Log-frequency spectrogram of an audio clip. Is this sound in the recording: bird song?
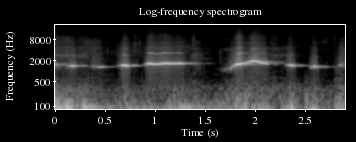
no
